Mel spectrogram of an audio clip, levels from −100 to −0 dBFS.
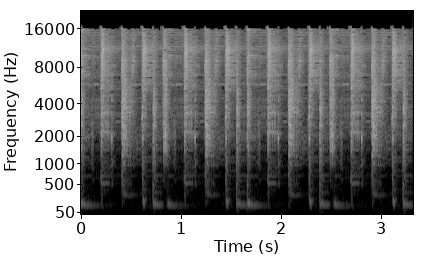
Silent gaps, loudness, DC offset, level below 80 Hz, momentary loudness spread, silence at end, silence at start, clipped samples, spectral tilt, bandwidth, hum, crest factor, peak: none; -24 LUFS; under 0.1%; under -90 dBFS; 1 LU; 0 s; 0 s; under 0.1%; 6.5 dB/octave; 17 kHz; none; 18 dB; -8 dBFS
